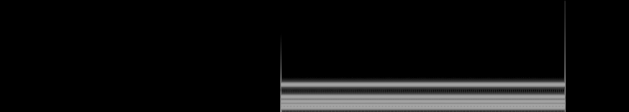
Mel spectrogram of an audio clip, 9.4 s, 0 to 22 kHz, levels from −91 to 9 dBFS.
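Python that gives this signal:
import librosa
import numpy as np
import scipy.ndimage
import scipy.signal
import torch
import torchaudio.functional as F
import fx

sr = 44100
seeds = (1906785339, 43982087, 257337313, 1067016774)

y = fx.chord(sr, length_s=4.26, notes=(53, 60, 67, 73, 83), wave='sine', level_db=-27.0)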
